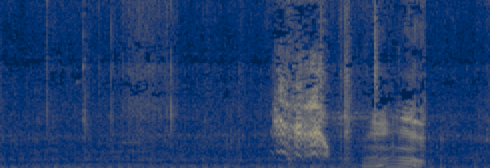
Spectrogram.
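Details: Old stray cat living at a pagoda, asking for food and looking very hungry; two meows near the end, a raspy higher cry then a rising-and-falling harmonic meow, over steady traffic hum with a person talking softly.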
